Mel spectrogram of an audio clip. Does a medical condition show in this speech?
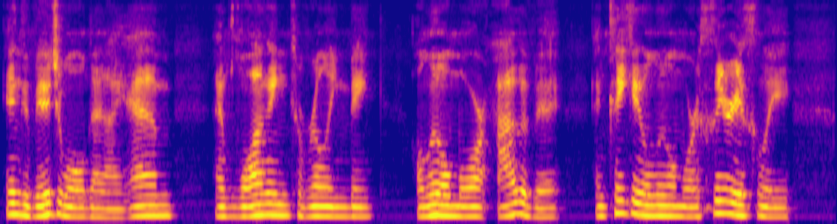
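Yes: cleft lip and palate; congenital cleft lip and palate, part of a rare syndrome with other issues.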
